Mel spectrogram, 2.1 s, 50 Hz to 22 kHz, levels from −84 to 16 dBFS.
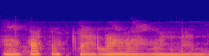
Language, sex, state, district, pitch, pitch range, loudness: Telugu, female, Andhra Pradesh, Annamaya, 165 Hz, 160-170 Hz, -20 LUFS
